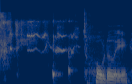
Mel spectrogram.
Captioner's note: laughing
